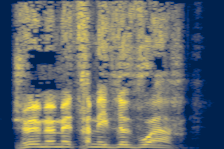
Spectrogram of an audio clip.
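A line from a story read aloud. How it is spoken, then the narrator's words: Furious interruption. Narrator (French): coupa Ron d'un ton furieux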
